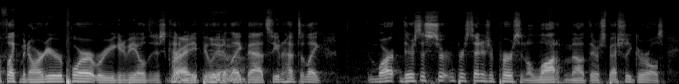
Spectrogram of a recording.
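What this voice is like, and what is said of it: Usual voice. Nothing is said of it.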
